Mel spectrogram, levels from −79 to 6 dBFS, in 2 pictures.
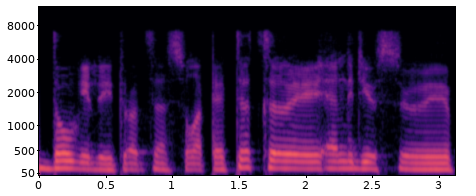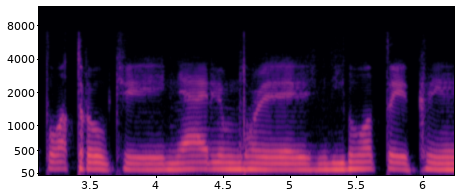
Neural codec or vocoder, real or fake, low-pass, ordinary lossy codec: codec, 16 kHz, 0.5 kbps, X-Codec, HuBERT features, trained on general audio; fake; 7.2 kHz; MP3, 96 kbps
